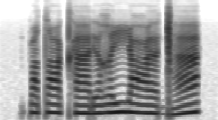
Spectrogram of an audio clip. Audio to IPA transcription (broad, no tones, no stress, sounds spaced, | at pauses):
p e tˤ uː kʰ a ɾ ɨ ʁ iː ʕ ɐː ɡ͡ǀ a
